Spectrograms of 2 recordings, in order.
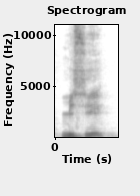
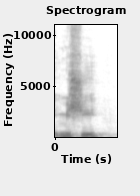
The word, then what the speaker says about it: missi: Donc, au lieu de missi, vache, dans ces dialectes, on dit michi.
